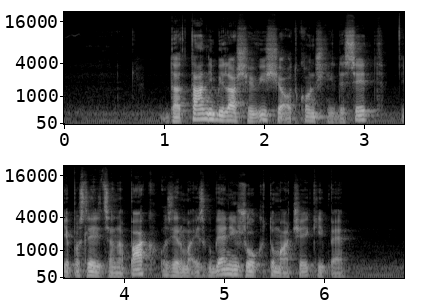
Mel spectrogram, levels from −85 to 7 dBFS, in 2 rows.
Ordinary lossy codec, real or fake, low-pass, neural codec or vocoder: none; fake; none; vocoder, 44.1 kHz, 128 mel bands every 256 samples, BigVGAN v2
